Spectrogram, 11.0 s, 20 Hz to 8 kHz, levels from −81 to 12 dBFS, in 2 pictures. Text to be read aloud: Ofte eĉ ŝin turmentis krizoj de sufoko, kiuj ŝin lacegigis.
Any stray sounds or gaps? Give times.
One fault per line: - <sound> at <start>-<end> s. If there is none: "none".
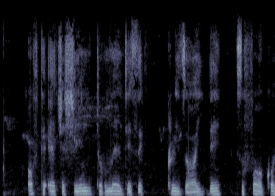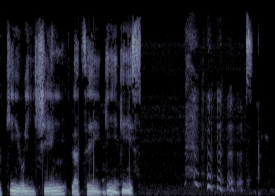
- laugh at 9.2-10.4 s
